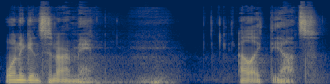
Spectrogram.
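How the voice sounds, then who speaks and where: A man's voice: rumbling low, measured pace, voice pushed down. A man voicing a determined, defiant young space ranger hero with dramatic delivery in a sci-fi story. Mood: cocky.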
